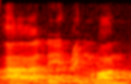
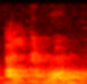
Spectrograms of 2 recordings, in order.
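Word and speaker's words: آل عمران: Allah Subhanahu wa taala berfirman dalam surah Ali Imran. Nah, bacanya Ali ya, bukan Al Imran. Orang banyak salah baca surah Al Imran katanya. Bukan Al Imran tapi Ali. Pakai hamzah, jangan pakai ain.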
